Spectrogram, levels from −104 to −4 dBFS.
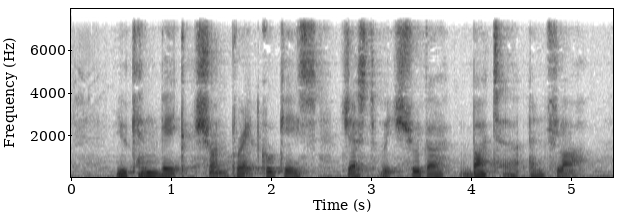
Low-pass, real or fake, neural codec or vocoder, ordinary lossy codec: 7.2 kHz; fake; codec, 16 kHz in and 24 kHz out, 1.1 kbps, FireRedTTS-2 codec; none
